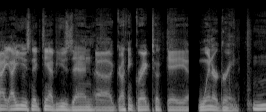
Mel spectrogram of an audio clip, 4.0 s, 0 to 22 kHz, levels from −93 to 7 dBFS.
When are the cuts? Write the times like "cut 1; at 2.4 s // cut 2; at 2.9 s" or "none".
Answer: cut 1; at 1.4 s // cut 2; at 2.8 s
